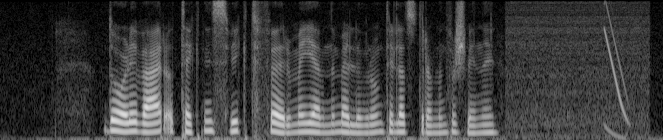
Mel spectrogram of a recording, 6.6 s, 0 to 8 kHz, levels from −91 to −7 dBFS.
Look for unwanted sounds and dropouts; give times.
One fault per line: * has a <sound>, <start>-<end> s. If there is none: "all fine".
* has a chirp, 6.0-6.3 s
